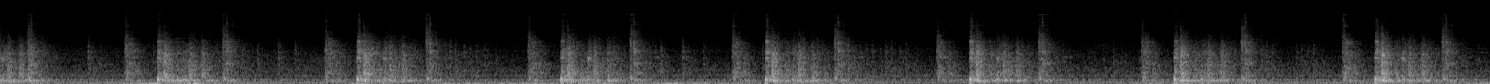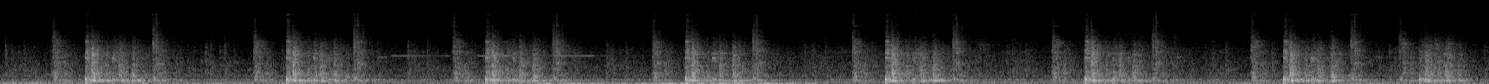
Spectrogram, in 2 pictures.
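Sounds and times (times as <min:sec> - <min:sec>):
construction site pile driver operating: 0:00.0 - 0:00.6, 0:01.2 - 0:29.7.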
